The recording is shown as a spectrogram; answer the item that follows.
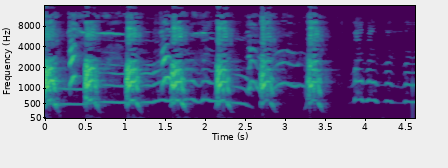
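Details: Several dogs howl together, with overlapping wavering tones at different pitches, broken by rapid bursts of harsh yips and barks about twice a second, then a quieter trailing howl at the end.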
